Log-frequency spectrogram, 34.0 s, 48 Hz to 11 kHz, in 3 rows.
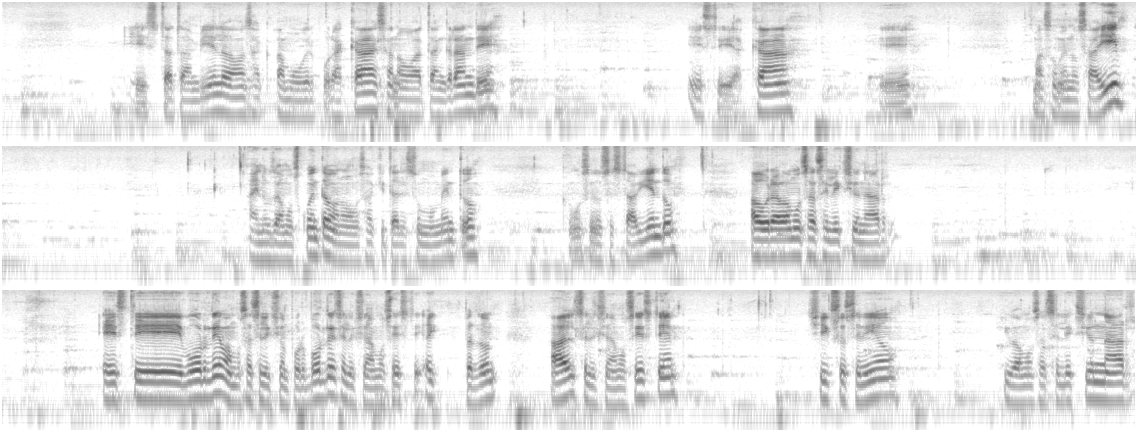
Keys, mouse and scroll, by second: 0.0 click, 0.8 click, 1.5-3.0 drag, 3.6 g, 5.9 click, 6.7 click, 7.8 g, 10.9 scroll up 1, 12.4-14.4 scroll down 1, 14.4-14.8 scroll down 1, 14.8 click, 16.2 click, 17.1-19.2 middle drag, 20.4-21.1 scroll down 1, 21.1-22.7 middle drag, 28.1 alt+click, 29.2 alt+middle click, 30.6 alt+shift+click, 31.8-33.8 middle drag.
